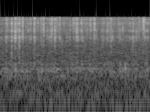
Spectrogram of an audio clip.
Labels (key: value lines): label: ambient
recorder: HydroMoth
